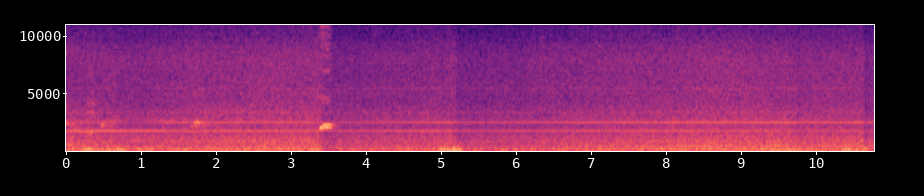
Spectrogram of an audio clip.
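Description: Electric multiple-unit trains standing at a station platform, their onboard equipment giving a steady hum with a thin high whine over it. A few short high chirps come in the first few seconds.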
